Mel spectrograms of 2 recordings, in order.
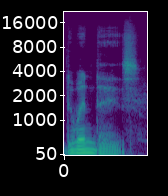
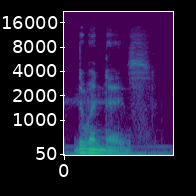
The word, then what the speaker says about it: duendes: It's spelled D-U-E-N-D-E. D-U-E-N-D-E. Duendes. D-U-E-N-D-E. D-E. Duendes.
